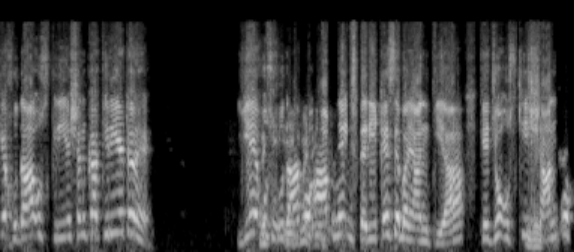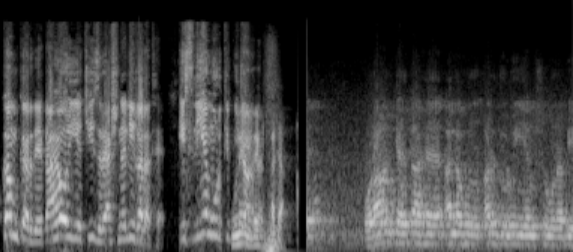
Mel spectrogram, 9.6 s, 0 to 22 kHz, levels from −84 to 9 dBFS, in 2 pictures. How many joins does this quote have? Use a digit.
1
